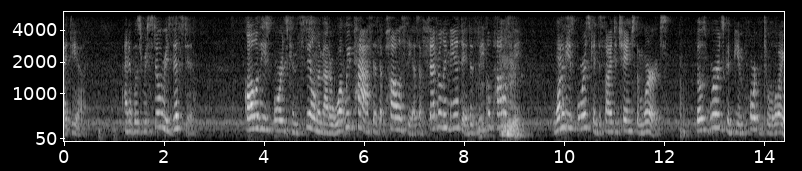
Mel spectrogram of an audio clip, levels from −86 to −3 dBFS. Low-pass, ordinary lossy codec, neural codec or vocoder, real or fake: 5.4 kHz; Opus, 64 kbps; vocoder, 22.05 kHz, 80 mel bands, Vocos; fake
